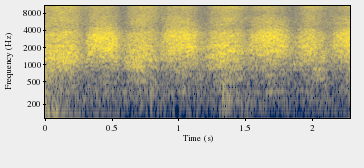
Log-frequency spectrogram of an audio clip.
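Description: Felt whiteboard eraser wiping dry-erase marker off a whiteboard in rapid back-and-forth strokes, about two a second.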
